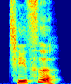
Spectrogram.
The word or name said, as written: qi2 ci4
